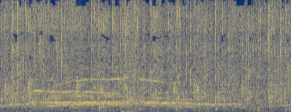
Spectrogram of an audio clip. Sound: applause

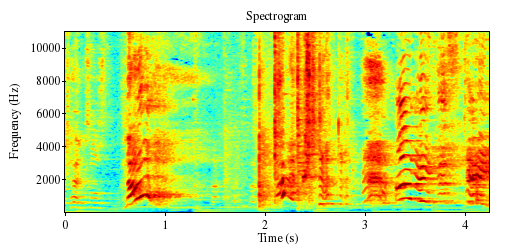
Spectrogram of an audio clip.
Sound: chuckles; gasps

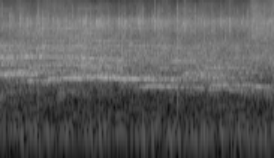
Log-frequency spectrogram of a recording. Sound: clapping; yelling; crowd cheers wildly

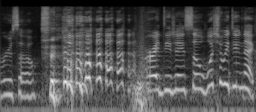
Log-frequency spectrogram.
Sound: both laugh

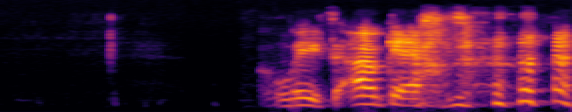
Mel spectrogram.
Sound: laughter

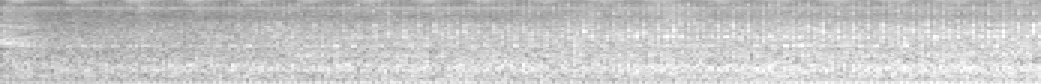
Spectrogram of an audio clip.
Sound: tractor approaching

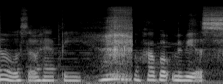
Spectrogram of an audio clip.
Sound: laughs

